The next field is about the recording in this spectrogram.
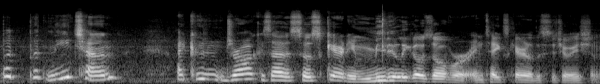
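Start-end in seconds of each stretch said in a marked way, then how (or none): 0.0-3.5 sugary, high, cutesy pleading voice. Retelling how the sister begs him to go: imitating an obviously cute plea. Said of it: "puts on a super obviously cute face and says".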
